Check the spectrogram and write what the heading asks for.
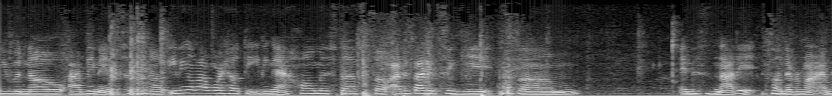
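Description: A woman's voice: mid-range voice, slight background noise, poor audio. A woman, chatting casually to viewers in a vlog from her college apartment bedroom. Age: 20s. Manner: chatty, addresses viewers as y'all. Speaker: vlogger.

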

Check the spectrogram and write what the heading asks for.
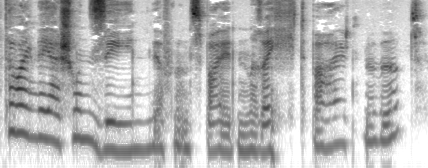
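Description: A narrator voicing a stubborn, defiant donkey driver in a high, drawn-out, insistent voice for a satirical audiobook. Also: vocal fry. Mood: cold challenge.

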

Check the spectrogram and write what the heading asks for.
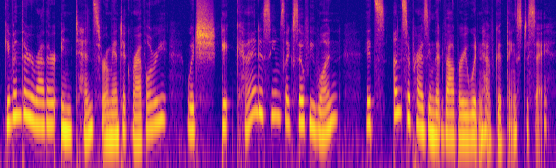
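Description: A woman host narrating history from a script, with wry, conversational asides on a low-budget home mic. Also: sing-song, normal speed, no room sound, studio quality.

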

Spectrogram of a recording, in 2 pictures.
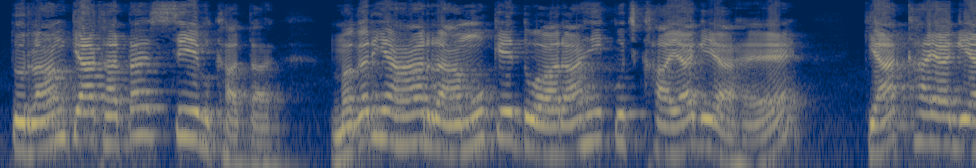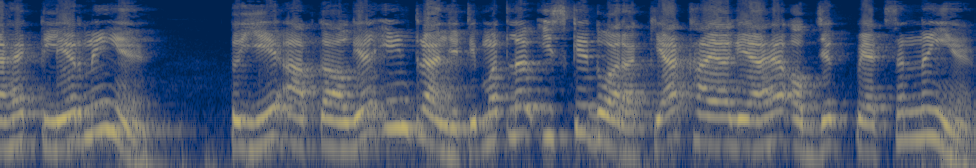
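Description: A man's voice: sits high, pushed and bright, reverberant, rough recording. A man with an Indian accent teaching English grammar, mixing Hindi and English and asking his students questions, then answering them himself.

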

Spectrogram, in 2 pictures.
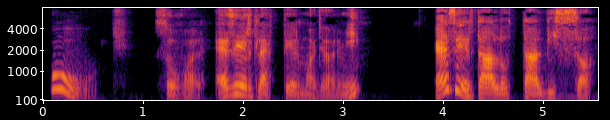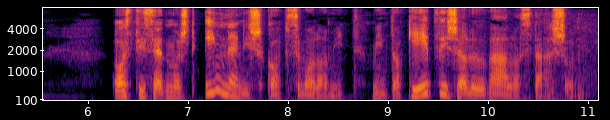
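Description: A woman voicing a scornful middle-aged male village clerk who mocks and shouts at a poor man. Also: a little high, wildly swooping pitch, no echo, voice pushed up, full character voice. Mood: angry shouting. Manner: mocking, shouting.

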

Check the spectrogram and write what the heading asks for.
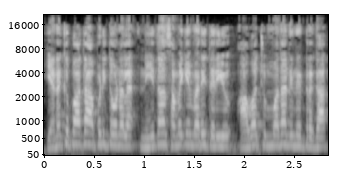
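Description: A woman voicing a bossy, sarcastic older mother-in-law in a cartoon, nagging rapidly. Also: high voice, steady tone, bright, forceful tone. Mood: scolding. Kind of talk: cartoon voice acting.

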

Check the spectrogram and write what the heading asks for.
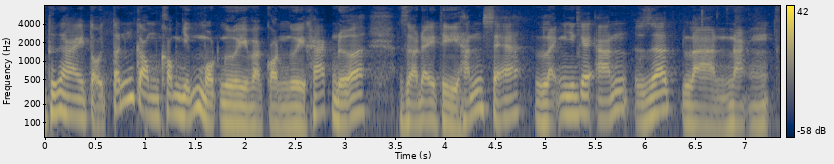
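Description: Male anchor, lively news chat. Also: fairly low pitch. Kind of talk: conversational news commentary.

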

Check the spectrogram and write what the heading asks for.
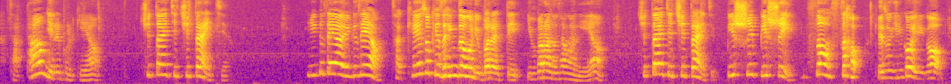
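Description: A young woman teaching a language lesson, explaining patiently and reading example sentences slowly and clearly. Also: sits high, a bit bright. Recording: roomy, a bit far from the mic.

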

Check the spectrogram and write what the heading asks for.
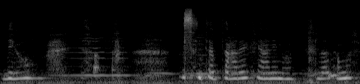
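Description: A woman's voice: high voice, little pitch movement, rapid-fire, over loud music, close to an everyday voice. An actress playing an anxious middle-aged Damascene mother with a Damascene accent, speaking in a fearful, pleading way. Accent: Damascene Arabic.

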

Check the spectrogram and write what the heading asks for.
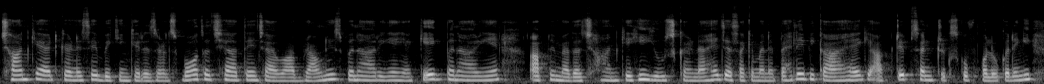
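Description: A woman's voice: mid-range voice, warm tone. A woman hosting a cooking channel, giving a step-by-step baking lesson in a reassuring, instructive voice-over. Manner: instructive, reassuring, addresses women viewers directly.

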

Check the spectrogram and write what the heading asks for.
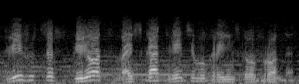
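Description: A man's voice: mid-range voice, lively intonation, brisk, over loud music, low-quality recording. A man reading scripted wartime narration for a 1940s newsreel in a solemn, declamatory announcer delivery. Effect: 1940s newsreel voice-over. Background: orchestral score.

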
